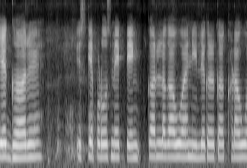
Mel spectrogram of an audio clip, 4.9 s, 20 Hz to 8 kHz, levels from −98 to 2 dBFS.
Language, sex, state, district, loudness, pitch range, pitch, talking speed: Hindi, female, Uttar Pradesh, Lalitpur, -18 LUFS, 225-235 Hz, 230 Hz, 180 wpm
